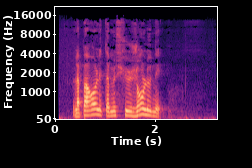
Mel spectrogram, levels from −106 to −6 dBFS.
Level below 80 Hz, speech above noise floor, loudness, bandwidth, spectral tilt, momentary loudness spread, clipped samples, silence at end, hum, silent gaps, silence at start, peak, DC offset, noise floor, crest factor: -56 dBFS; 36 dB; -21 LUFS; 14.5 kHz; -7 dB/octave; 10 LU; under 0.1%; 1.15 s; none; none; 0.1 s; 0 dBFS; under 0.1%; -57 dBFS; 22 dB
